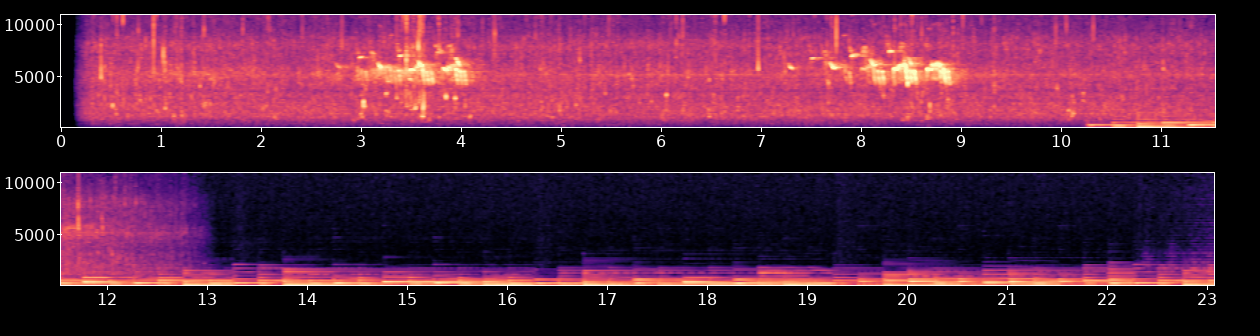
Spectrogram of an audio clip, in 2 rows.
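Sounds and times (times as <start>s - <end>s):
songbird singing: 2.5s - 4.4s, 5.2s - 12.9s
music: 10.3s - 23.0s.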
